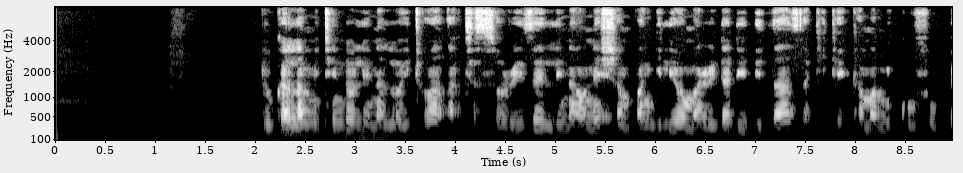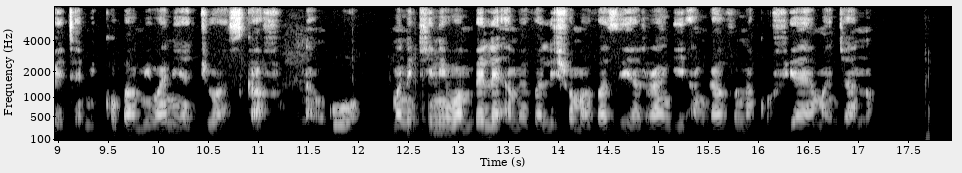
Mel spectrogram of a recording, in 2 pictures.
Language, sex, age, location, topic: Swahili, male, 18-24, Nairobi, finance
